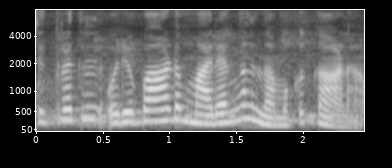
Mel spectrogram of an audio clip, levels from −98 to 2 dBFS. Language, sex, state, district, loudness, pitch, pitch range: Malayalam, female, Kerala, Kollam, -15 LUFS, 235 Hz, 210-275 Hz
